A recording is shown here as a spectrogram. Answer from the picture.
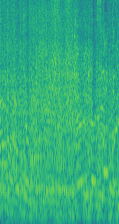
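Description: A man talking loudly and animatedly, close to the microphone, over the chatter of a crowd and a steady low hum.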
